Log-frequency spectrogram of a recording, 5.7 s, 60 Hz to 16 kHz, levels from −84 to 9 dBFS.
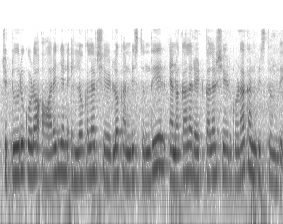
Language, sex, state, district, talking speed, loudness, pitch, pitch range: Telugu, female, Karnataka, Bellary, 150 wpm, -24 LUFS, 200 Hz, 185-210 Hz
